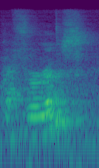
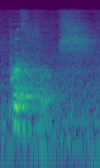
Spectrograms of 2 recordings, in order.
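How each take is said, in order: First: The word is said with three syllables. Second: The word is said with two syllables. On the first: "Is it three syllables" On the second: "or is it two syllables"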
